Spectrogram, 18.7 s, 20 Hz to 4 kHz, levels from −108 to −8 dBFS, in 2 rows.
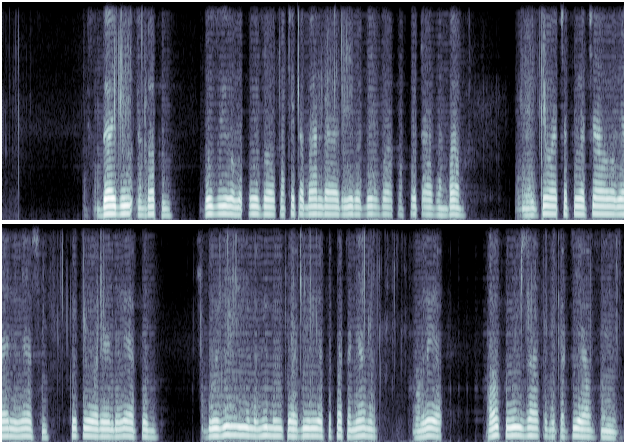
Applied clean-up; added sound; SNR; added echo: neural separator model SepFormer WHAMR!.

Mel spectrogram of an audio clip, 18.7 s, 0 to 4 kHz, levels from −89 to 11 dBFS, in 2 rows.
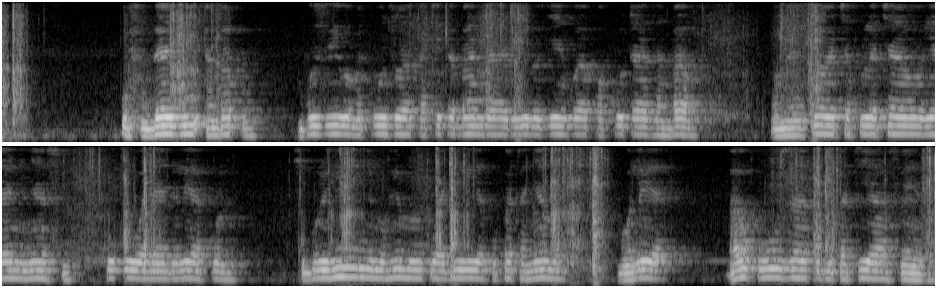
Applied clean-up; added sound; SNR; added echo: none; Drawer open or close; 18 dB; reverberation time 0.5 s.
